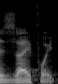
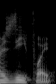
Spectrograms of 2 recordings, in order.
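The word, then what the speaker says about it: xiphoid: manubrium the body and the zho process or Zeo process both of them are valid pronunciations in the body we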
